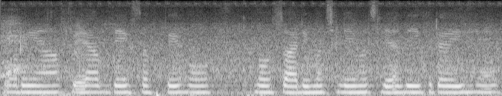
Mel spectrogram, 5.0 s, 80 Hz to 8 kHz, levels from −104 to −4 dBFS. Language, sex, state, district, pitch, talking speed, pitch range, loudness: Hindi, female, Haryana, Charkhi Dadri, 200 Hz, 165 wpm, 200-205 Hz, -17 LUFS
